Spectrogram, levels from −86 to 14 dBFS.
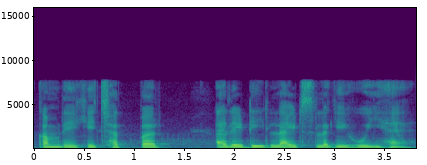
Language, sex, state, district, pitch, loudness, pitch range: Hindi, male, Bihar, Patna, 130 Hz, -15 LUFS, 125-135 Hz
